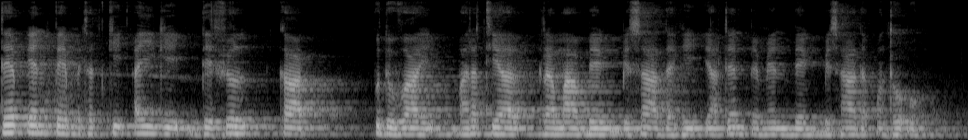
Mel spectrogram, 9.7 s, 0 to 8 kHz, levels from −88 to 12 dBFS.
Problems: background sounds at intervals, background conversations at intervals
